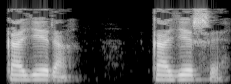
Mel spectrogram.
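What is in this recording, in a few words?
"cayera", Spanish; verb-conjugator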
